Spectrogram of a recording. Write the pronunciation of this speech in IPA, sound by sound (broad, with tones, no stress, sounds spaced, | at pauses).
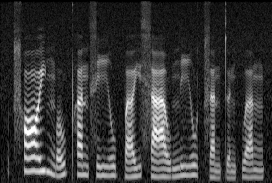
t͡sʰ ɔː˥ j ŋ o˨˥ w pʰ ɐ˧ n s iː˨ w p ɐ˨˥ j s aː˧ w n̪ iː˥ w t͡s ɐ˨˩ n t̪ ɵ˨˩ n kʷ ɐ˧ ŋ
